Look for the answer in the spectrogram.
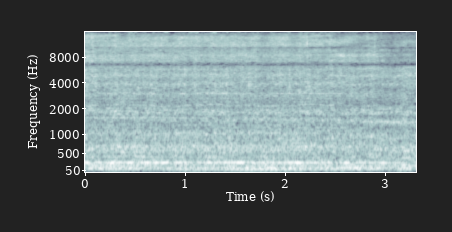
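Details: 1972 Grob 4V-24 24-inch 3 HP vertical bandsaw, variable speed 40–5000 FPM via gearbox: the blade speeds up very quietly, a smooth constant running noise with a faint steady tone and no knocking or grinding; running healthy.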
